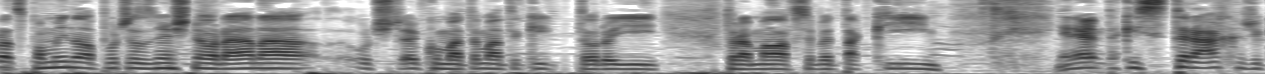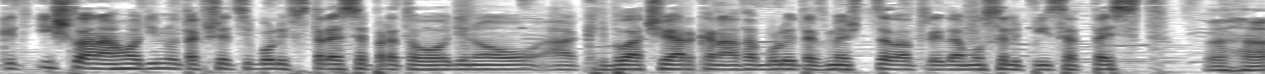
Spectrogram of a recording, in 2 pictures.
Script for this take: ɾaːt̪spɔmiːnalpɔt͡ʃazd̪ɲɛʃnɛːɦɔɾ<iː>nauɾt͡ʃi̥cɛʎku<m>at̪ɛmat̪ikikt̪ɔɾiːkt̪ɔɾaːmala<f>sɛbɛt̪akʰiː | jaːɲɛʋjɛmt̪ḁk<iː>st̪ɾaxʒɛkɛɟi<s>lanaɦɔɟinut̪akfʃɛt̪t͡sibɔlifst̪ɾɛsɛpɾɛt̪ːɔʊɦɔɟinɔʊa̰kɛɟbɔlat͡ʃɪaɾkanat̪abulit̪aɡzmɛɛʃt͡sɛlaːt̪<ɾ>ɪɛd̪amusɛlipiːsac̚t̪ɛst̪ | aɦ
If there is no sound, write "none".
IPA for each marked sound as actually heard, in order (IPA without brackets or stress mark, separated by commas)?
aː, m, f, iː, ʃ, ɾ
